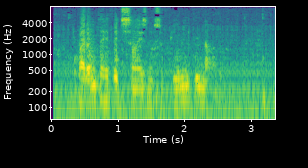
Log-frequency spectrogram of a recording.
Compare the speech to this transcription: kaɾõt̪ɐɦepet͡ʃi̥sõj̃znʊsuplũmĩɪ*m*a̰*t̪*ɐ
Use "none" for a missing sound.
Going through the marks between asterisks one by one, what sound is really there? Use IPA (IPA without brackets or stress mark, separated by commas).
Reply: n, d̪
